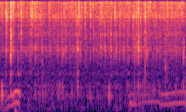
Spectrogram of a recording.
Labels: {"label": "biophony, cascading saw", "recorder": "HydroMoth"}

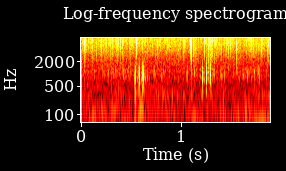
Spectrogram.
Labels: {"label": "biophony, damselfish", "recorder": "SoundTrap 500"}
{"label": "biophony", "recorder": "SoundTrap 500"}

